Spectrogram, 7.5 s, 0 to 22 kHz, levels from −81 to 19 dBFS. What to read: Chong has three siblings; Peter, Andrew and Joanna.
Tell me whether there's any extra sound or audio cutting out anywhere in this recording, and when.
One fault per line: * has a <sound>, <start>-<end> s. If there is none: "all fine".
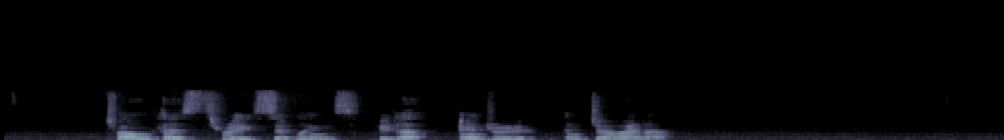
all fine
